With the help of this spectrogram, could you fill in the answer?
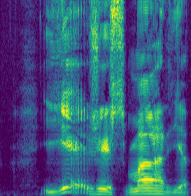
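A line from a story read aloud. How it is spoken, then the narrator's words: Soft sigh. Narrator (Ukrainian): тихенько зітхнув капрал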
